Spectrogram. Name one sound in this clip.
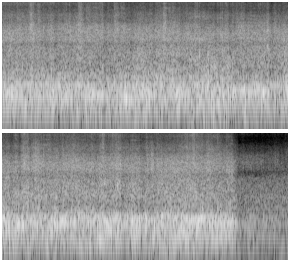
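A train rumbles and roars steadily, heard from inside a carriage, then suddenly goes quiet.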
